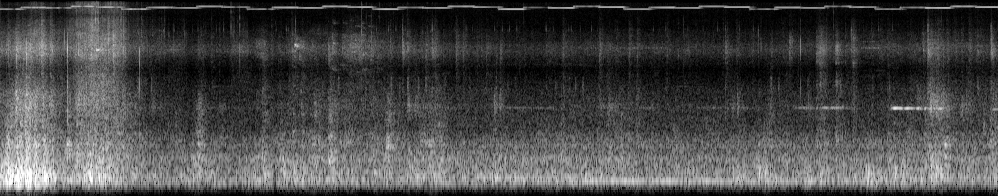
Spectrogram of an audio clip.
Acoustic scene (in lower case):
bus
